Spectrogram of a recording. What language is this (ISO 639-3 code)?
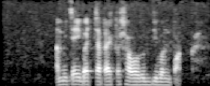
ben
